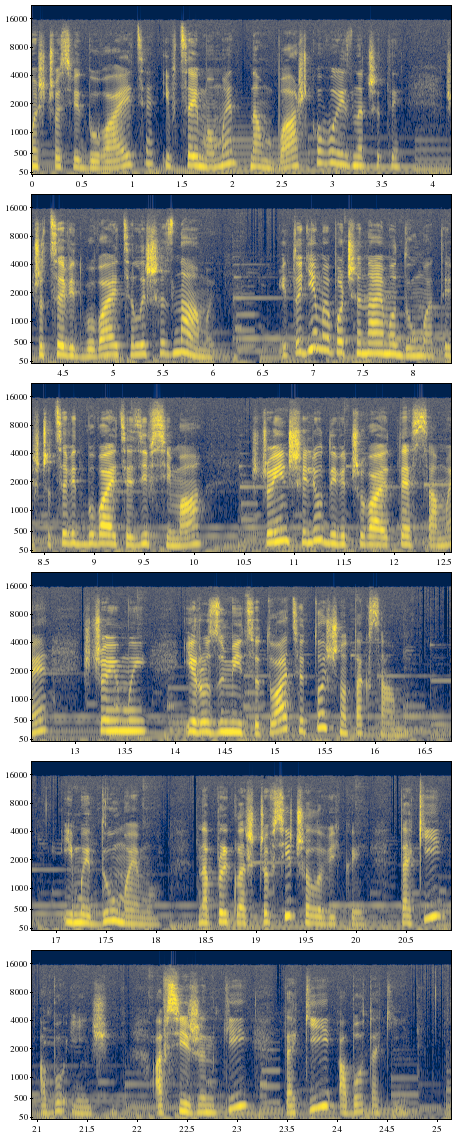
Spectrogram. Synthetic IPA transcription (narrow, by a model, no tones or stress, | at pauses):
ɪʃt͡ʃɔsʲʋʲid̪̚bʊʋɑjet͡sʲːɐiwt̪sɛjmɔmɛnt̪nɑmʋɑʃkɔʋɪznɐt͡ʃɪt̪ɪ | ʃt͡ʃɔt̪sɛʋʲid̪bʊʋɑje̞t͡sʲːɐlˠɪʃɛznɑmɪ | it̪ɔdʲimɪpɔt͡ʃɪnɑjemɔd̪umɐt̪ɪʃt͡ʃɔt̪sɛʋʲid̪̚bʊʋɑje̞t͡sʲːɐzʲiwsʲimɑ | ʃt͡ʃɔinʃilʲud̪ɪʋʲid̪̚t͡ʃʊʋɑjʊt̚ʲt̪ɛsɐmɛ | ʃt͡ʃɔimɪ | iɾɔzʊmʲijʊtʲsɪt̪ʊɑt͡sʲijʊt̪ɔt͡ʃnɔt̪ɑksɑmɔ | imɪd̪umɐjemɔ | nɐpɾɪklˠɐd̪ʃt͡ʃɔwsʲit͡ʃɔlˠɔʋʲikɪ | t̪ɐkʲiɐbɔʔinʃʲi | ɐ̰wsʲiʒɪnkɪt̪ɐkʲiɐbɔt̪ɐkʲi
